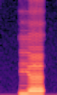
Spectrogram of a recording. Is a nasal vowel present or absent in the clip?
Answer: absent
